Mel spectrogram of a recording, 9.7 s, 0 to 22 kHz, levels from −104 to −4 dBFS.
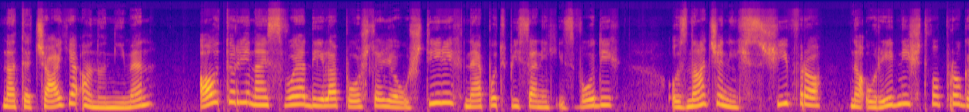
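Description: Speech recording with no audible technical faults.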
